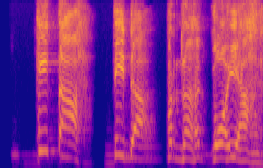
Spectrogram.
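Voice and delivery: berkhotbah sekuat tenaga, keras dan tinggi; seruan khotbah lantang. Real, not acted. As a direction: serukan keyakinan kepada jemaat dengan penekanan lambat di awal. Puncak seruan khotbah kepada jemaat. (seruan iman yang lantang)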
